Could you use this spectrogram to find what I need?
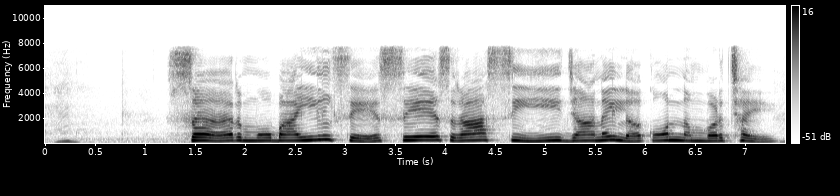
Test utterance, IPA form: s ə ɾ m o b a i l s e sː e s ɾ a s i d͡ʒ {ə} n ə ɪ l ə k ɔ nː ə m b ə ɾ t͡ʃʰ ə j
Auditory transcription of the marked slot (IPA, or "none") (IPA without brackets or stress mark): a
